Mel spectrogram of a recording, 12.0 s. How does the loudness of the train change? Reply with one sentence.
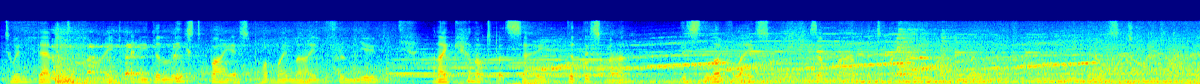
The volume of the train goes up.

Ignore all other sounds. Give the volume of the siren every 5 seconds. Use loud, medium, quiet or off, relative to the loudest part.
off, loud, loud.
